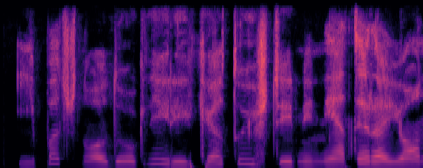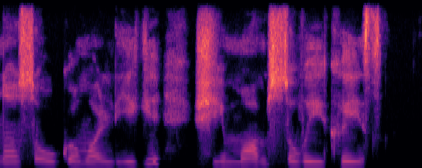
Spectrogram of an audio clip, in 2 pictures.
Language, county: Lithuanian, Vilnius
